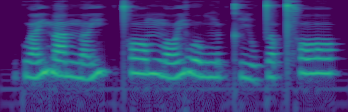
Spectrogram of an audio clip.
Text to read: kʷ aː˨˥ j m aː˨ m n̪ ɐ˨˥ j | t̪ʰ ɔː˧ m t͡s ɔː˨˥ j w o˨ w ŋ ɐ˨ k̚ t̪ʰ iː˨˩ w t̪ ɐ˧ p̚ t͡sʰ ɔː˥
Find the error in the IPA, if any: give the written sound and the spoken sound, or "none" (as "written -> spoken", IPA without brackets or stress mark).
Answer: t͡s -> n̪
